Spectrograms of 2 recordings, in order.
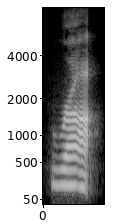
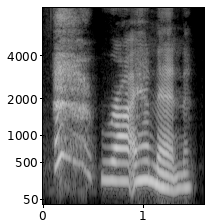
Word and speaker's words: Raanan: Every time I look at it, I want to say Sarah Raanan, but she told me how to pronounce it, and it is Raanan. Raanan.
